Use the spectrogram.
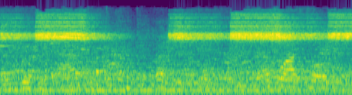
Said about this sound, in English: Still waiting on this fire alarm that you can hear in the background. At Cannon McMillan High School. One thing to note, no one has left the gymnasium, so clearly not concerned, but just trying to figure out what has tripped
